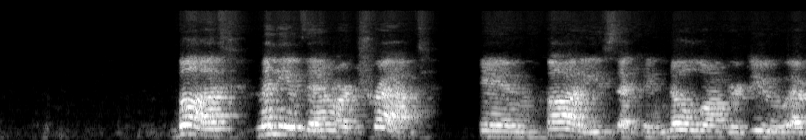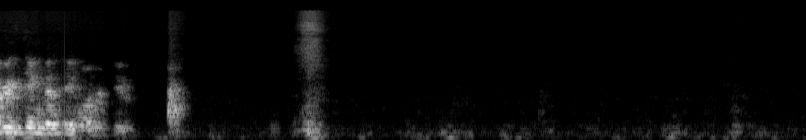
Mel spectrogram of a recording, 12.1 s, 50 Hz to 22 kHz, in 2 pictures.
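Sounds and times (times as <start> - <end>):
person's sharp breath: 8.2 - 8.5.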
